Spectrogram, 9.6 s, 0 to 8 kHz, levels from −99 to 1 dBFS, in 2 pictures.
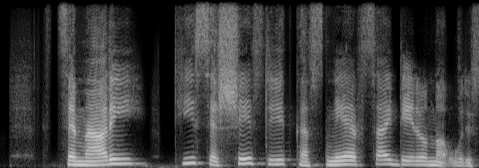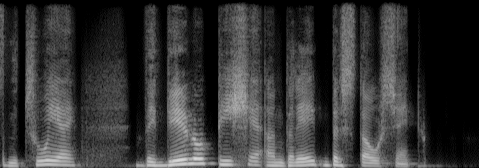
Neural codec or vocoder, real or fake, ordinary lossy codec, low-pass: codec, 16 kHz, 0.5 kbps, X-Codec, HuBERT features, trained on general audio; fake; none; none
